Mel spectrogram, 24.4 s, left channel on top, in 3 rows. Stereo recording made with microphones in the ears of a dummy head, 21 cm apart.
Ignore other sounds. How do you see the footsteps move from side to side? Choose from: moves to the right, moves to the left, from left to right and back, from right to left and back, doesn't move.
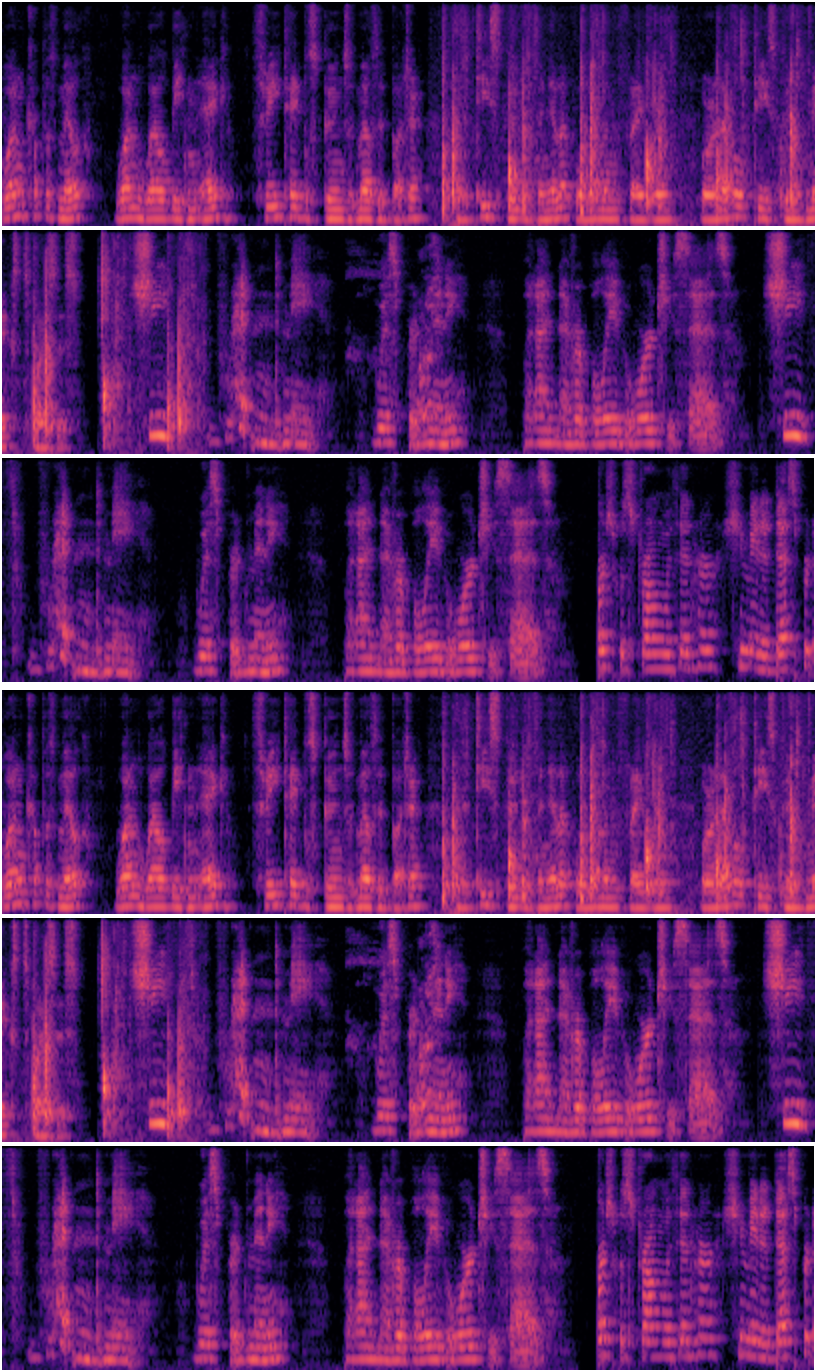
from left to right and back.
